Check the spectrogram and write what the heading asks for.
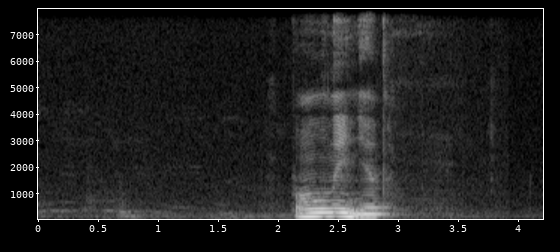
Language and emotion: Russian, neutral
